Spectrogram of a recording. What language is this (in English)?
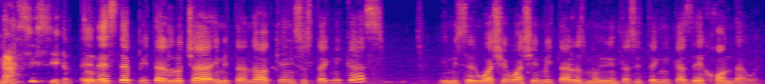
Spanish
